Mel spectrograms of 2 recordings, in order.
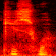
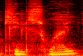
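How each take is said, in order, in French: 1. Le verbe se termine sur un son vocalique simple. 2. Le verbe se termine par une glide 'y' ajoutée. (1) "c'est tout simplement qu'il soit, comme soit" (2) "certains les transforment bizarrement en"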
